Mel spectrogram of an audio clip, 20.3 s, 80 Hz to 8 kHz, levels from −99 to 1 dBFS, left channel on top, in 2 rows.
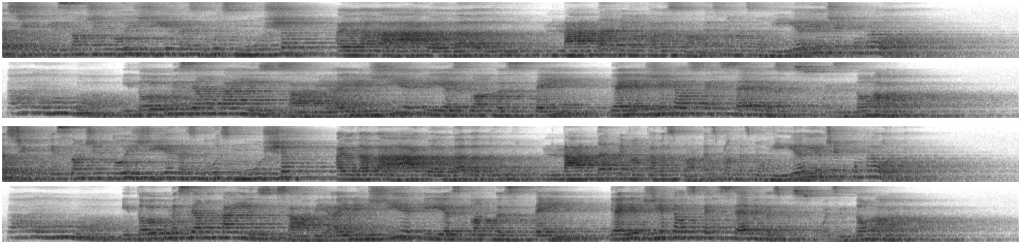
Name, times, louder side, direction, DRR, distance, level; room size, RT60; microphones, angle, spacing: voice 1, 0.0-2.9 3.3-9.1 11.4-15.8 16.3-19.1, right 2 dB, 85° right, -1 dB, 1.3 m, -23 dB
voice 2, 10.2-11.3 18.9-19.1, left 1 dB, 70° left, -5 dB, 2.2 m, -28 dB
7.1 x 4.2 x 6.6 m, 2.1 s
head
